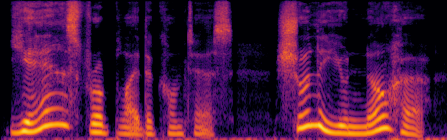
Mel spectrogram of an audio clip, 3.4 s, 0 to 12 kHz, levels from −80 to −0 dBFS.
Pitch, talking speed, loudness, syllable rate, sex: 225 Hz, 145 wpm, -18 LUFS, 4.6 syllables/s, female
